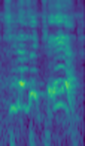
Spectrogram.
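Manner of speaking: normal talking voice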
